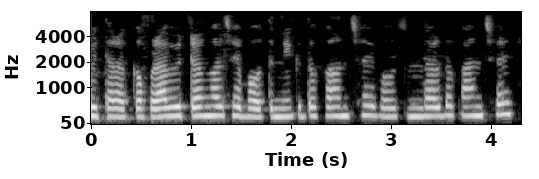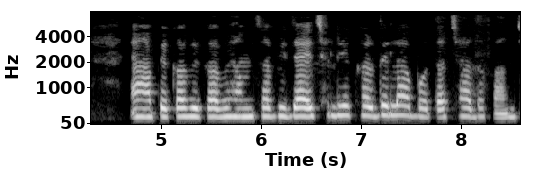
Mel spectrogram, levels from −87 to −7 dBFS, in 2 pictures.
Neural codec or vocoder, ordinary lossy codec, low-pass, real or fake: none; MP3, 48 kbps; 7.2 kHz; real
